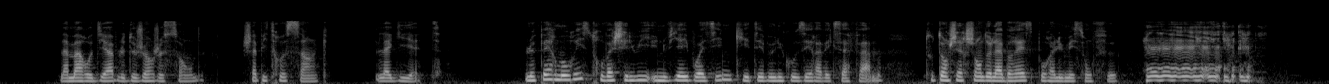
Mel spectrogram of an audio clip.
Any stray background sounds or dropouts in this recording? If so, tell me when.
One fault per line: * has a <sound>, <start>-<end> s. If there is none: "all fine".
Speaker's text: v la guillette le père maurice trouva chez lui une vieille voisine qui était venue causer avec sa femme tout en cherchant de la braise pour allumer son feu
* has a laugh, 11.4-12.7 s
